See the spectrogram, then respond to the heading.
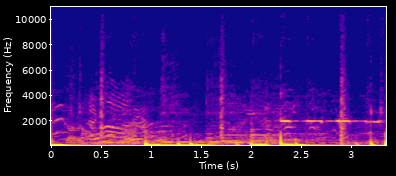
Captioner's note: laughing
